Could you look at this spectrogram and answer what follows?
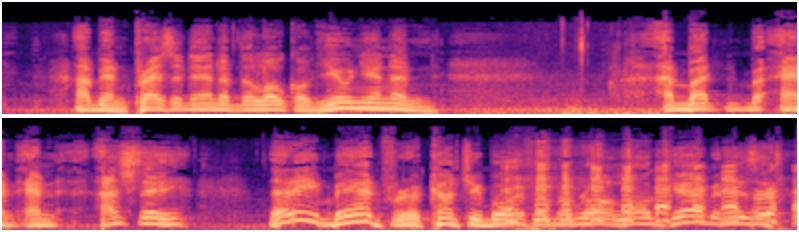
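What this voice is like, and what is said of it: Southern drawl. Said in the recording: “now that you hear he's from the South, don't you hear the drawl a little bit? ... I hear the drawl”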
